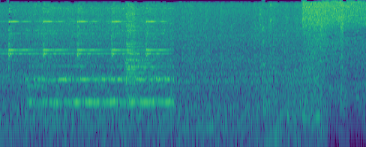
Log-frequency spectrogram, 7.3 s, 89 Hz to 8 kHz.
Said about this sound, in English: Your attention, please. Now arriving from Eeyore Penn Station on track number 3, Amtrak train number 185.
